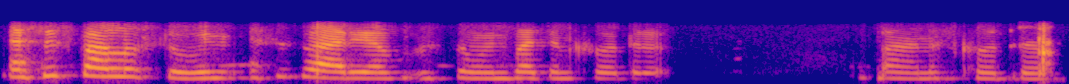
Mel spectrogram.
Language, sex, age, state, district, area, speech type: Kashmiri, female, 30-45, Jammu and Kashmir, Kulgam, rural, conversation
